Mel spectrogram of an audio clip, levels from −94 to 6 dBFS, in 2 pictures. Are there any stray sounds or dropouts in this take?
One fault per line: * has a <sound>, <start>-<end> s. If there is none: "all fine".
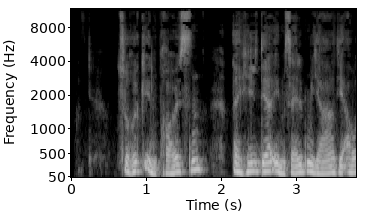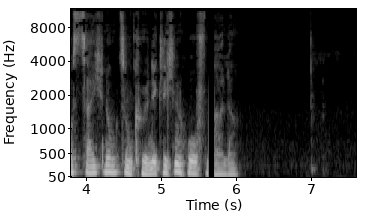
* has a dropout, 5.6-5.7 s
